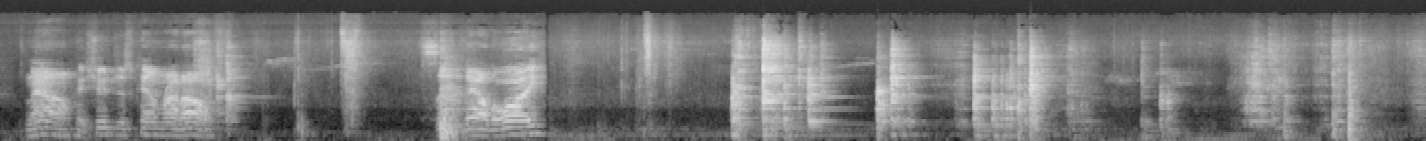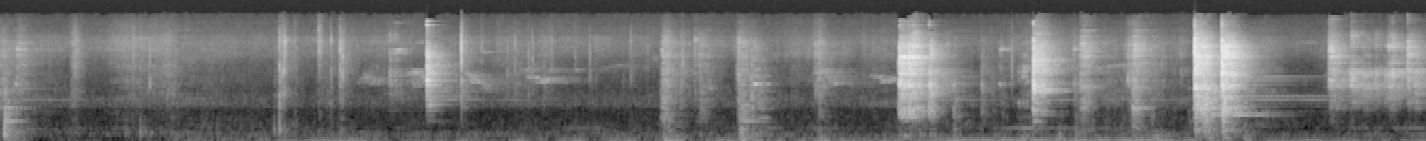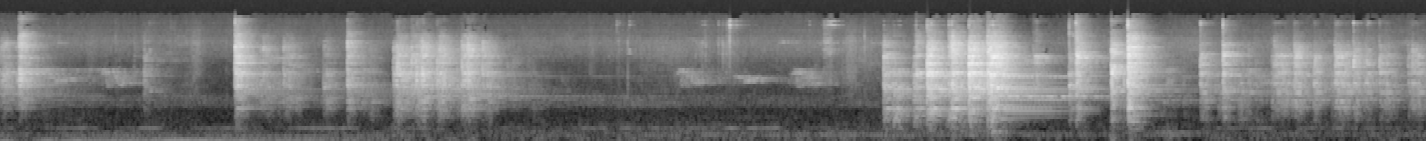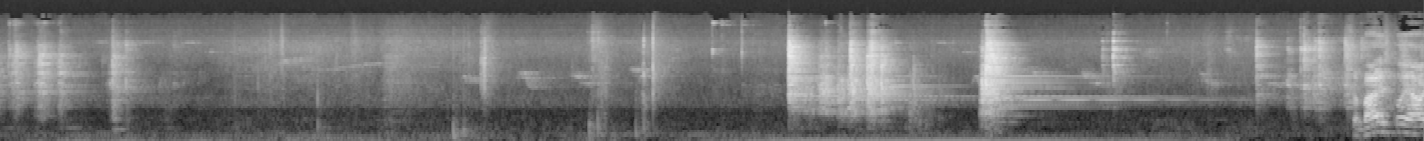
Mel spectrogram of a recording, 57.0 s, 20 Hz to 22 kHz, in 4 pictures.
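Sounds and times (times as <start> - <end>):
steel parts and tools clanking: 1.9 - 2.9, 7.3 - 14.7, 18.1 - 19.8, 21.2 - 44.8, 49.9 - 57.0.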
